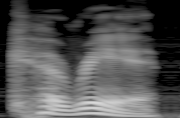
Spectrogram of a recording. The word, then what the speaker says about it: career: you pronounce career yes career it's a schwa at the beginning rear career career what's your career a vesta career yes so it's not M career career it's a schwa sound you have to make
